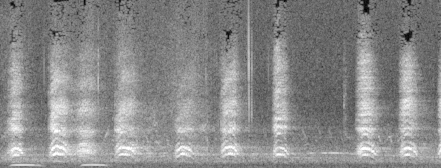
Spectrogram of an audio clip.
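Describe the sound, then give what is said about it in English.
A crow caws repeatedly in a steady, harsh series, harassing an owl, while two low, soft owl hoots sound underneath near the start. There is no talking. “Ooh, a crow's going to harass it, too, because owls will take almost anything, including baby birds.”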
